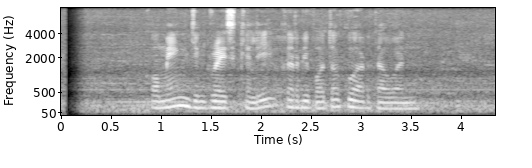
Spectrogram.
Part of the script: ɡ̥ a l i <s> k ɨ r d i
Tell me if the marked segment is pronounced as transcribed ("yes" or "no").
no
